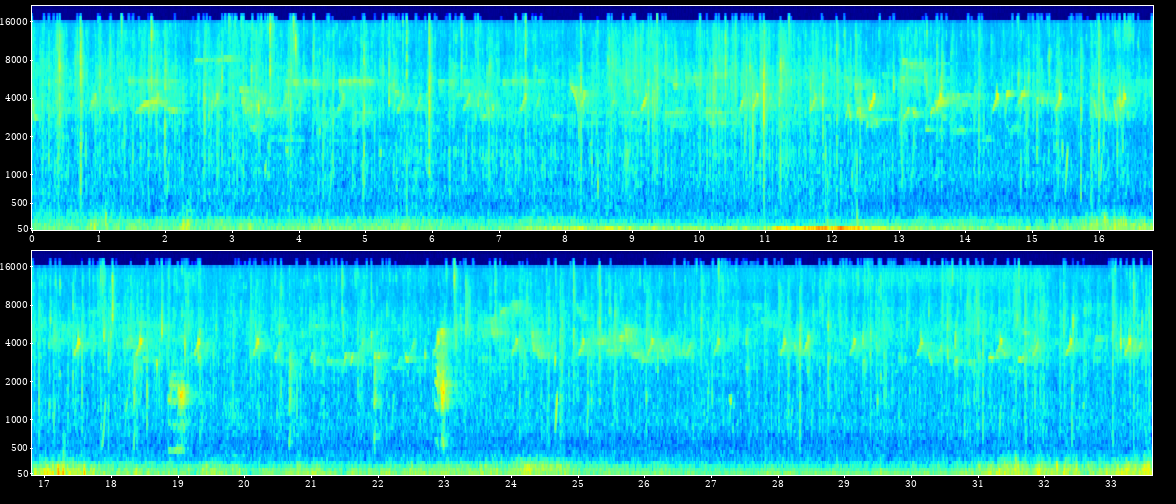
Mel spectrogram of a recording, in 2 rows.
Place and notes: Recording around a lake during a storm. We observed during the recording thousand of baby frog around us.
made by Martiño y Madeleine
28 mai 2018 14h34
recorded with PCM D-100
